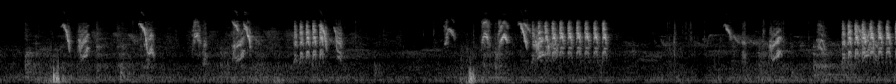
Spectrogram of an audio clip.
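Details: Sparrows give sharp, downslurred chips in loose series, interrupted by longer rapid pulsed trills of high notes, plus a couple of low thumps.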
